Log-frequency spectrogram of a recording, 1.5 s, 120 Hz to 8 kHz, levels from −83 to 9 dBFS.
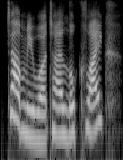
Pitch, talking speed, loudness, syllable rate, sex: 260 Hz, 235 wpm, -17 LUFS, 4.4 syllables/s, female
